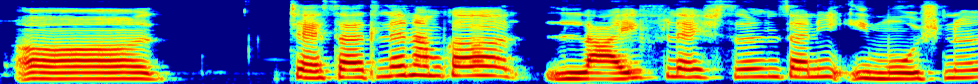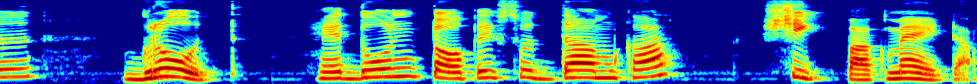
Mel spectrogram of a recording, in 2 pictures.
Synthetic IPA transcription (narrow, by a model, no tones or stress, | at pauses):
t͡ɕɛsat̪lanamkalajflɛɕənsaɽ̃iʔimoɕnəl | ɡɾot̪ | hed̪onʈɔpiksud̪ʱːaːmka | ɕik̚pakmɛʈa̰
